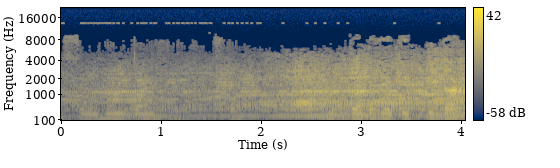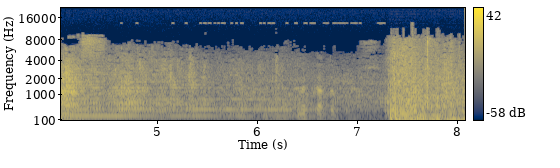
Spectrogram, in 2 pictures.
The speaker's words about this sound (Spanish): Según los medios ucranianos, dos nuevas explosiones se han registrado durante la mañana de hoy en Kiev. Las explosiones se escucharon desde distintos puntos de la capital, ataques que se han incrementado durante las últimas semanas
